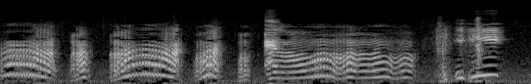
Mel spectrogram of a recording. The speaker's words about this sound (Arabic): إنه طائر جميل ونادر أيضا. هل يتكلم؟ أحيانا.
